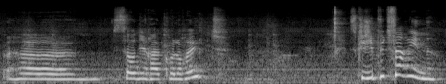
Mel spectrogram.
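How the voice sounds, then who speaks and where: Brief: high-voiced woman, northern French accent, chatty home vlogger who rambles and hesitates, noisy home recording. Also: animated, unhurried. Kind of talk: casual home vlog chat.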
